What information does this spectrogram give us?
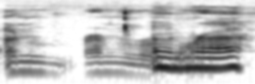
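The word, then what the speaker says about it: UNRWA: UN Agency for Palestinians how do you just pronounce that unra yeah yeah I always end up skipping the W it never makes it out yeah um this paragraph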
